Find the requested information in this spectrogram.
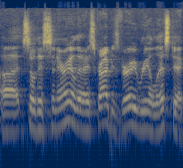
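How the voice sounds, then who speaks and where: At a moderate pace and with ordinary pitch variation, a man speaks in an American accent over noticeable background noise. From Virginia, US. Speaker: hackathon presenter, software developer. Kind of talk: live tech demo presentation.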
